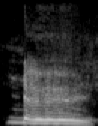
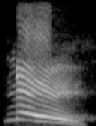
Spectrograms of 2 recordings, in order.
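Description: First: Horse neigh. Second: Said in the usual way. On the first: Shown as a demonstration. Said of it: "Like a horse". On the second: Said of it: "The sound made by a horse is".

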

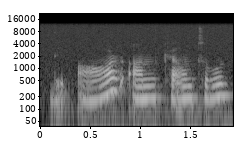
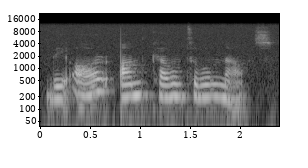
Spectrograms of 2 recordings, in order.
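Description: First: Said in the usual way. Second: Slow, deliberate teacher modelling; careful classroom dictation pace; slow model reading. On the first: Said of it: "teacher repeats the same sentence". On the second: Shown as a demonstration. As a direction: spell each word out slowly for the class. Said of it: "teacher models the sentence slowly".

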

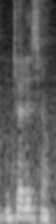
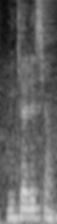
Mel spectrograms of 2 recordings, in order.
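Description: Both takes have the same delivery.

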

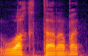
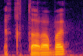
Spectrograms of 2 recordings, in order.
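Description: First: "واقتربت" joined as waqtarabat; silent alif. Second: "اقتربت" said alone as iqtarabat; initial alif sounded. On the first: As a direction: run wa straight into the q of "واقتربت". (نطق «واقتربت» موصولة دون ألف) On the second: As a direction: open "اقتربت" on a sounded vowel. (نطق «اقتربت» منفردة بألف منطوقة) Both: Shown as a demonstration. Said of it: "فلم تظهر الألف في النطق".

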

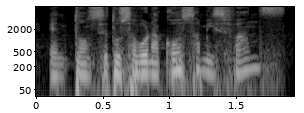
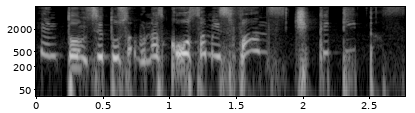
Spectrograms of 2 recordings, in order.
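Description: First: Said in the usual way. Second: Much higher, louder cartoon squeak; squeaky silly voice. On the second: Streamer teases his fans in a high squeaky voice. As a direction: squeak it like a tiny cartoon creature.

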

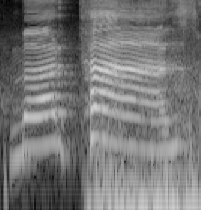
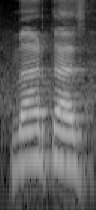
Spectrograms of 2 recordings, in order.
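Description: First: Huge, high, rising roar of the name; goal shout. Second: Said in the usual way. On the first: Real, not acted. Gamer celebrating his striker's goal with a roar. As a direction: scream the scorer's name as the ball goes in.

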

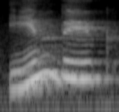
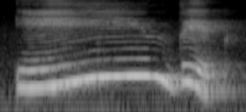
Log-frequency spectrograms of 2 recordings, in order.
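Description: First: Said in the usual way. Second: "Індик" with a very long "І"; first sound drawn out. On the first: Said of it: "Давайте зробимо звуковий аналіз слова". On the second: Shown as a demonstration. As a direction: stretch the opening "І" of "Індик", then finish the word. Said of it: "зробимо звуковий аналіз слова".

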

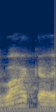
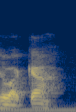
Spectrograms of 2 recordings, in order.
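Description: First: "vaca" stressed on the first syllable; Spanish stress on VA in "vaca"; penultimate stress. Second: "vacá" stressed on the last syllable; Guaraní stress on the end of "vacá"; final-syllable stress. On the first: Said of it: "tienen acentos llanos". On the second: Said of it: "El guaraní es un idioma de sílabas agudas". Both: Shown as a demonstration.

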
